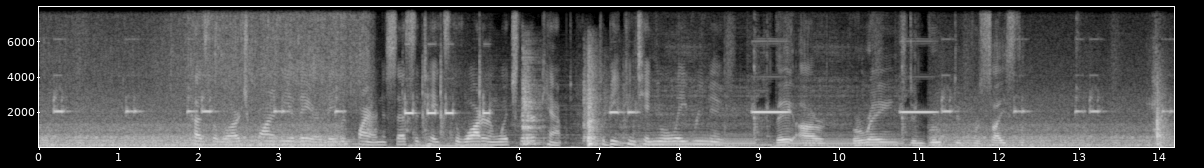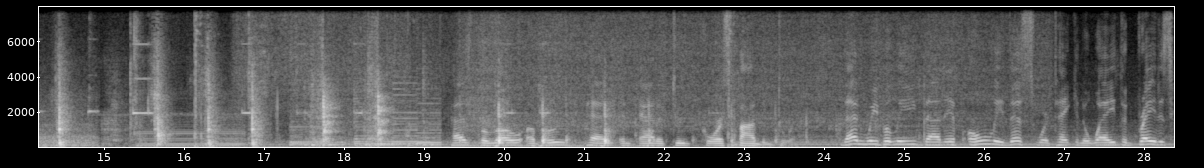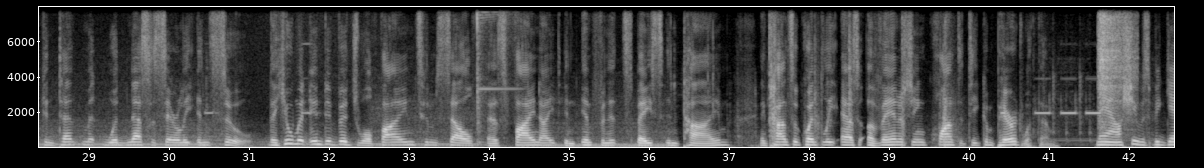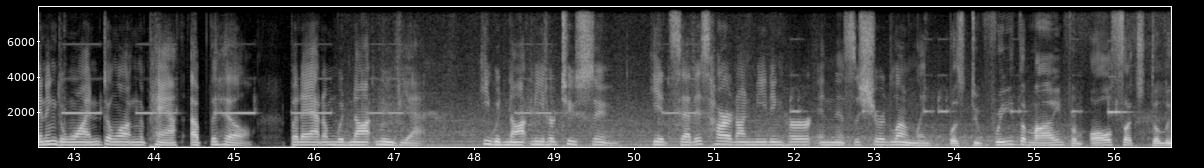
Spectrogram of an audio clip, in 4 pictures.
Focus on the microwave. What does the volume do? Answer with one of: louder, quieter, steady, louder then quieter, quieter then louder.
quieter.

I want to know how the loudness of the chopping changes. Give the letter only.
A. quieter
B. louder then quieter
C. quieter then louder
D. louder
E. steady
A.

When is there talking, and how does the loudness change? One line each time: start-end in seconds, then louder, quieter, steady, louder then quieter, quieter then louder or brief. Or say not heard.
1.9-12.3 steady
18.8-47.4 steady
48.1-56.6 steady.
